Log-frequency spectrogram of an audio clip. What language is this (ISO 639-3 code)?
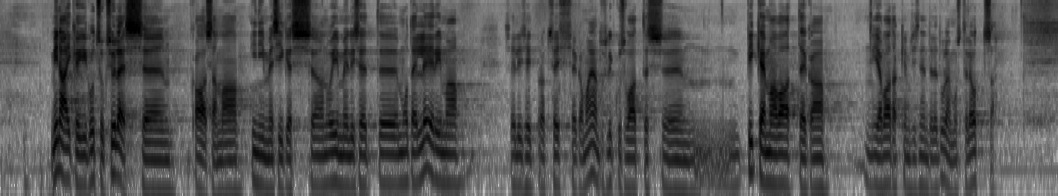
est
